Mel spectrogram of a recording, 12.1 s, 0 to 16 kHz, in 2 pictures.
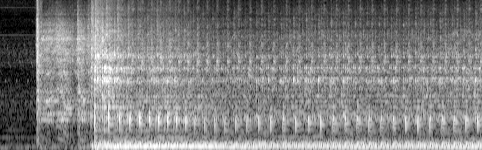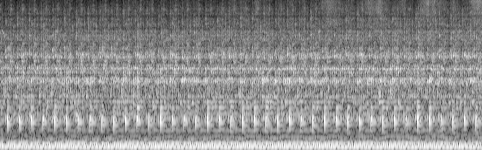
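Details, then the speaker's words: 2006 Chevy Silverado 1500 long bed, mic at tailpipe, stock welded muffler before replacement: cranks, catches cleanly, settles into even steady low idle burble, no rattles or leaks; healthy. "so let me start it up so you can listen to the truck I'll put you back here by the tailpipe so you can get a good sound"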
